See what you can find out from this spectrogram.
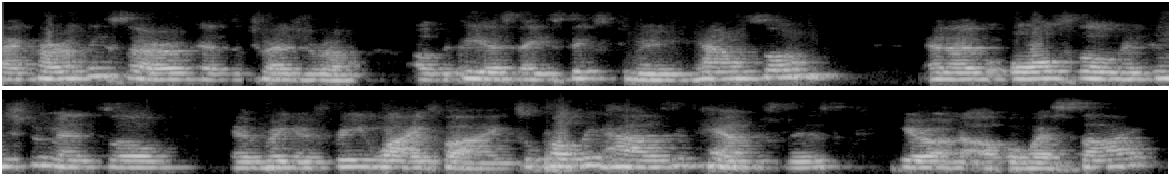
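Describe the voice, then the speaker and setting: Male civic candidate, formal public address, distant and muffled meeting-room sound. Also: high-pitched. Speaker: board officer candidate, educator and civic leader. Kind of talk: formal prepared campaign speech. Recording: echoey, distant, dull room recording.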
